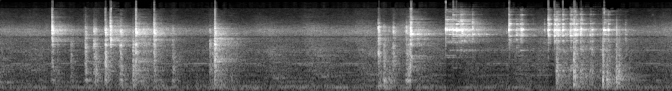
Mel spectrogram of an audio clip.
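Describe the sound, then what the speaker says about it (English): A door striker pin being tightened on a Can-Am Maverick, a string of sharp metallic clicks and ratcheting taps in irregular bursts, close by. "So I'm going to come back and snug down my striker pin."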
